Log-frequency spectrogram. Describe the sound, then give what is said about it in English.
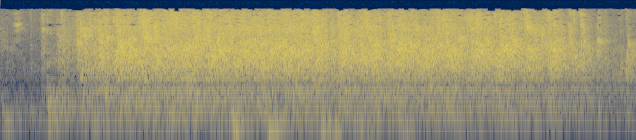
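An audience claps for a visiting minister welcomed back to teach, a dense wash of many hands that swells after a brief quiet start and stays loud and even for several seconds, with no talking over it. “I'm not really into this clapping.”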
